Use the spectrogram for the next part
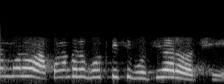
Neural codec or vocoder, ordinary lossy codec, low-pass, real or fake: vocoder, 44.1 kHz, 128 mel bands every 512 samples, BigVGAN v2; MP3, 24 kbps; 3.6 kHz; fake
